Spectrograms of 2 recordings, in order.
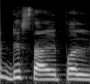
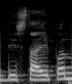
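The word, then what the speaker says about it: disciple: आई पी एल ई डिसाइल होता है तो यहां पे भी हम डिसाइल पढ़ रहे हैं तो यहां पर हम एस का प्रोनाउंस कर रहे हैं और सी का नहीं कर रहे हैं तो हो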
